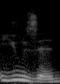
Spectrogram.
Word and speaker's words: used to: Look at the spelling. It's U-S-E-D and then T-O. But the pronunciation is not used, it's used. Unusual. Used. Okay?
